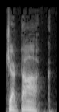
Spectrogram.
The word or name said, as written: चटाक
